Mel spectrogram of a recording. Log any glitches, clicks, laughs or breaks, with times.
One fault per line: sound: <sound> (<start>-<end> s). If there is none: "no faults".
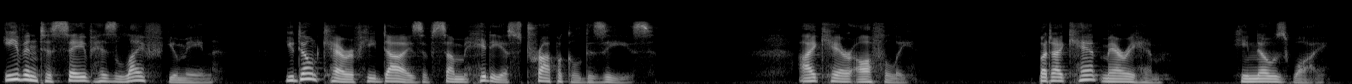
no faults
